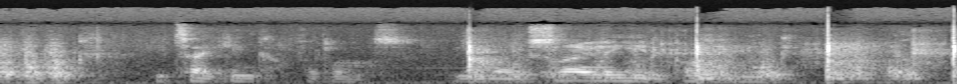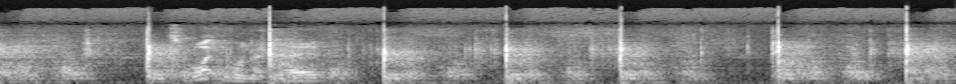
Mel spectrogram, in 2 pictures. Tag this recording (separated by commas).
Rub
